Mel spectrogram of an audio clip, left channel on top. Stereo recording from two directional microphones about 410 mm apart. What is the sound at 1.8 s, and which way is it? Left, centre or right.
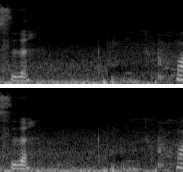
Speech, centre.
